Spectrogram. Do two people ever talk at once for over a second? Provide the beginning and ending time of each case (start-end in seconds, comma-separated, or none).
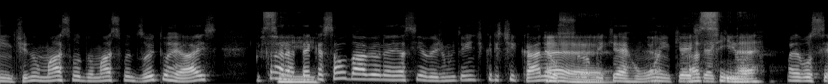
5.4-7.6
